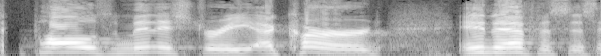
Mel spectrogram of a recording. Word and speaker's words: Ephesus: It rhymes with Sisyphus. Ephesus.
